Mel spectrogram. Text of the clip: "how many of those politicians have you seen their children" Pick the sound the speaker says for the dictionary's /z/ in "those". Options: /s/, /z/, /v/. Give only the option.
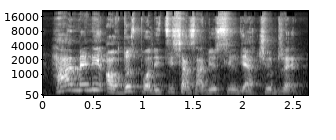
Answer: /s/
